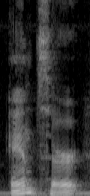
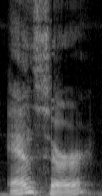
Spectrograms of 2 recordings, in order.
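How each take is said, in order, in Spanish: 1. Se oye un sonido T muy suave. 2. Se oye un sonido T muy suave.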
